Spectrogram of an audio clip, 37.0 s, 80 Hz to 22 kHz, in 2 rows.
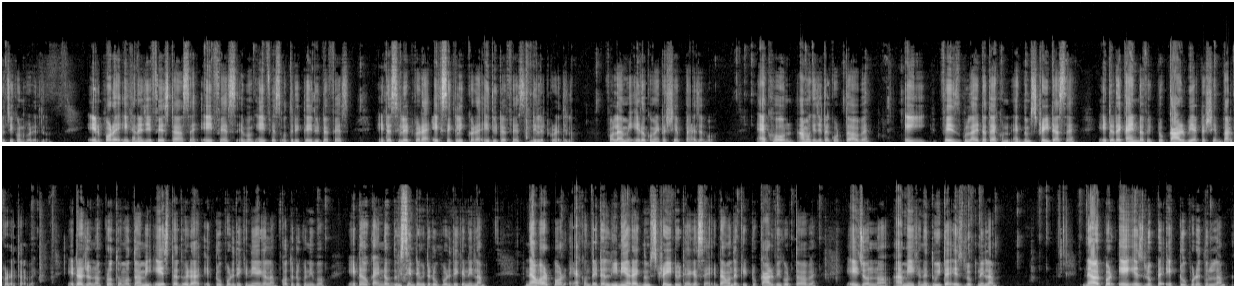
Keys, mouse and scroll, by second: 1.5-3.1 drag, 3.7 shift+click, 4.3 middle click, 5.0-5.3 scroll up 1, 5.3 middle click, 6.0 x, 8.9-11.1 middle drag, 11.1-12.1 drag, 12.6-13.7 middle drag, 13.7 scroll down 1, 19.6-21.3 middle drag, 21.3 click, 23.2-26.4 drag, 26.9-31.1 middle drag, 31.2-31.7 scroll up 1, 31.7-32.1 scroll up 1, 32.1 ctrl+r, 33.4 shift+middle click, 34.0 click, 34.6 click, 35.4 click.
